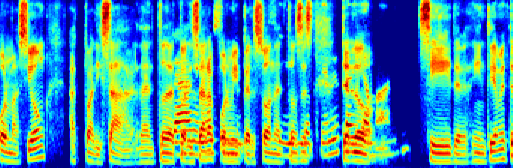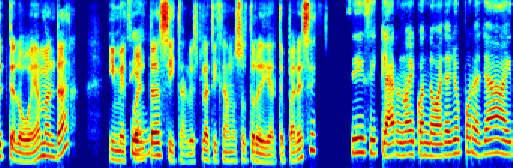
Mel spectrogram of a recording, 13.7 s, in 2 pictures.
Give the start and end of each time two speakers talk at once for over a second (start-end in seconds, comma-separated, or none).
2.3-5.1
